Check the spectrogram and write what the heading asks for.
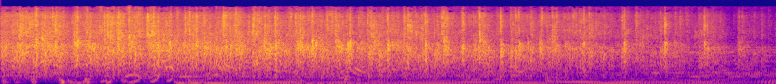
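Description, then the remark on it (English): A large audience applauds steadily at the International Music Summit in Ibiza, dense clapping at full volume for several seconds, with a low musical drone humming underneath and faint voices mixed in. “Um, everyone, make some noise now”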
